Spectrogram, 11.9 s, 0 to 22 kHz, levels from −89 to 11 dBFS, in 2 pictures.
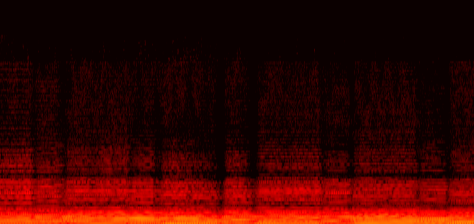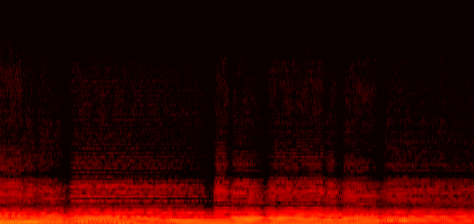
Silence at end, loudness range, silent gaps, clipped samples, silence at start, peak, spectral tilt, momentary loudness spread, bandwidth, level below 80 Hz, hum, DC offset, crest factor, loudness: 0 s; 3 LU; none; under 0.1%; 0 s; -22 dBFS; -7.5 dB/octave; 5 LU; 16.5 kHz; -56 dBFS; none; under 0.1%; 14 dB; -38 LUFS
